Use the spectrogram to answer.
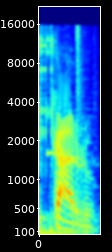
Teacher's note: falam um R seco, com a língua atrás dos dentes, tipo em carro.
